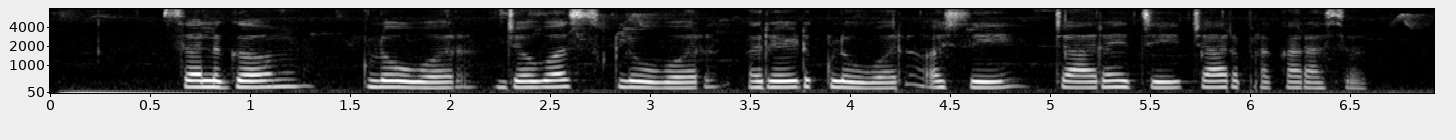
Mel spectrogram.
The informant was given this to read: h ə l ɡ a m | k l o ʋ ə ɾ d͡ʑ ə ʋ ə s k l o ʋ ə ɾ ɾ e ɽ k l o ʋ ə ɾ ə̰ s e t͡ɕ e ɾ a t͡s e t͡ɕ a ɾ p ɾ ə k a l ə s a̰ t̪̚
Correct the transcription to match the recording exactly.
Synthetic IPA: s ə l ɡ ə m | k l o ʋ ə ɾ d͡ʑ ə ʋ ə s k l o ʋ ə ɾ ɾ e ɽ k l o ʋ ə ɾ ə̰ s e t͡ɕ a ɾ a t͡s e t͡ɕ a ɾ p ɾ ə k a ɾ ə s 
